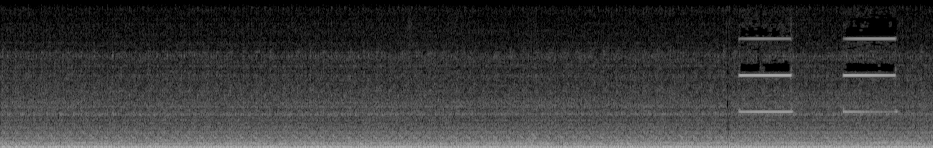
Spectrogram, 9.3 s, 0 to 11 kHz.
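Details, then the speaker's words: High-mileage Ford 7.3 Powerstroke diesel idling, crank voltage 10.6 V but alternator not charging: two long shrill beeps from the audible voltmeter warning of falling voltage; fix is a one-wire alternator. "so this is the audible feature in our in our voltmeter in that as you're driving down the"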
